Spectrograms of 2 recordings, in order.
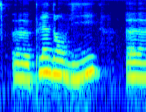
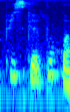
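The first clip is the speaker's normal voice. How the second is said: whispered question; 3 semitones lower, 8 dB quieter than usual. Real, not acted. Hushed rhetorical question.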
